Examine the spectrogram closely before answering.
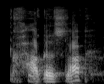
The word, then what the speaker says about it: hagelslag: Hagelslag. Yes. For however that's pronounced. You want to have it on my best Dutch? It's hagelslag. And it's exactly what it sounds like.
